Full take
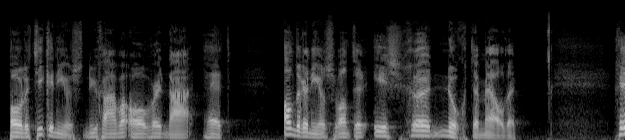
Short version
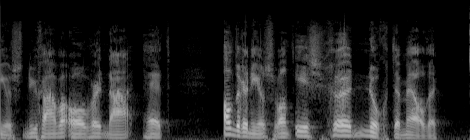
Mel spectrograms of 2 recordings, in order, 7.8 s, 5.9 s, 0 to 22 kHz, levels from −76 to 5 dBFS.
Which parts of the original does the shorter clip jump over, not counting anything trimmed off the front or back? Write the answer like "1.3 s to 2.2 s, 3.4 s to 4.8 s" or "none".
4.4 s to 4.6 s

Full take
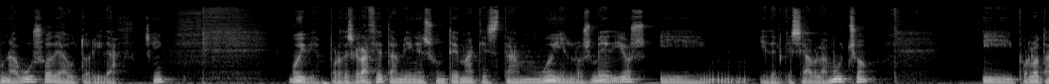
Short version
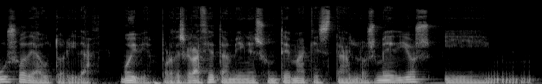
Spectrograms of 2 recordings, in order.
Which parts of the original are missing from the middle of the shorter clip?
1.2 s to 2.7 s, 5.2 s to 5.6 s

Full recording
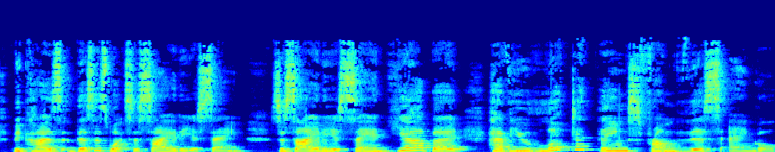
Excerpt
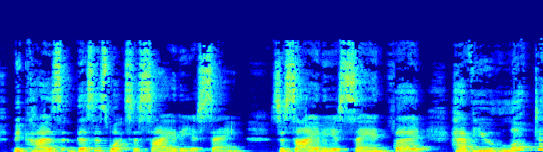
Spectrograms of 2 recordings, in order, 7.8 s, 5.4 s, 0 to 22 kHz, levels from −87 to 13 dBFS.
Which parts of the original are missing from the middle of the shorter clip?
3.9 s to 4.3 s

